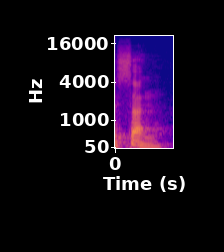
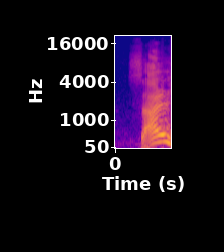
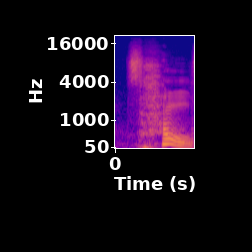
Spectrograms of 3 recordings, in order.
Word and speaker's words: 쌀: 뭐 쉽게 얘기하면 여러분 경상도 사람들이 발음하지 못하는 단어가 있습니다. 이게 뭡니까? 제대로 발람하지 못하는게 쌀이에요. 쌀 그죠? 쌀 해 보라 그러면이 사람들 어떻게 발음합니까? 살 이런다 그 말이에요.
